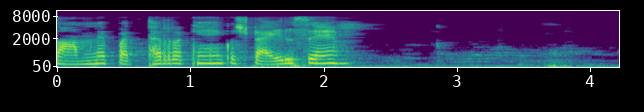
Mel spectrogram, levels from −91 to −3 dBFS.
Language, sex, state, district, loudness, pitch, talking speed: Hindi, female, Madhya Pradesh, Dhar, -14 LUFS, 175 Hz, 100 wpm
